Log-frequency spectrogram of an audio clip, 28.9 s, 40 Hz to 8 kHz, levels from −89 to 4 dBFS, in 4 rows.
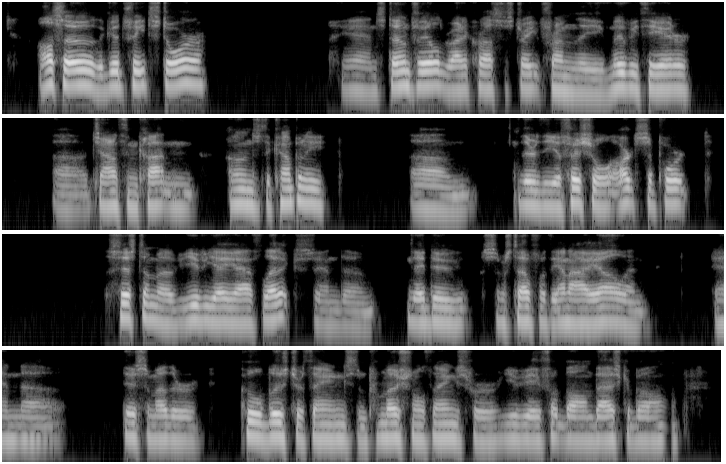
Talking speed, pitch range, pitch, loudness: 120 wpm, 115-135 Hz, 120 Hz, -23 LUFS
